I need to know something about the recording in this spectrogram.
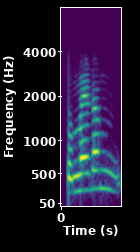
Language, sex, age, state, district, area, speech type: Hindi, female, 30-45, Rajasthan, Karauli, rural, conversation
